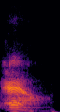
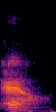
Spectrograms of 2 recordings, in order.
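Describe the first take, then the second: First: The vowel is short, rhyming with 'pal'. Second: The vowel is short, rhyming with 'pal'.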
